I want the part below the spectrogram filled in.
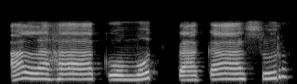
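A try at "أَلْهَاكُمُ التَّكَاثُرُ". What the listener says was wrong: Tapi, tapi alnya jangan ale atuh. Alnya penyakitmu di sini nih. Al. Jangan ale. Alha.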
